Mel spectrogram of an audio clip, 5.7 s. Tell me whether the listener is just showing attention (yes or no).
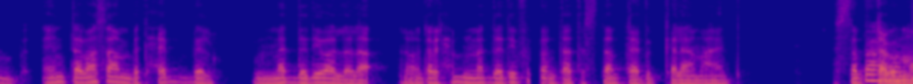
no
